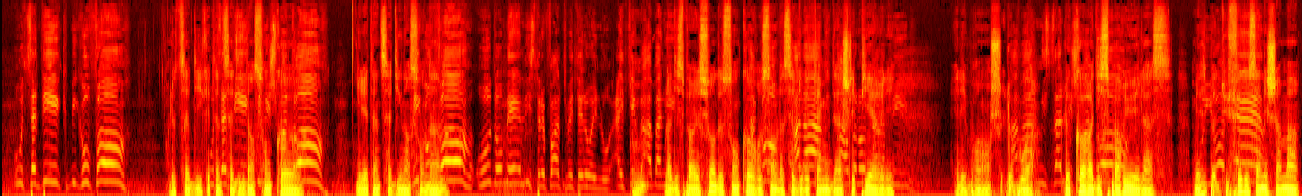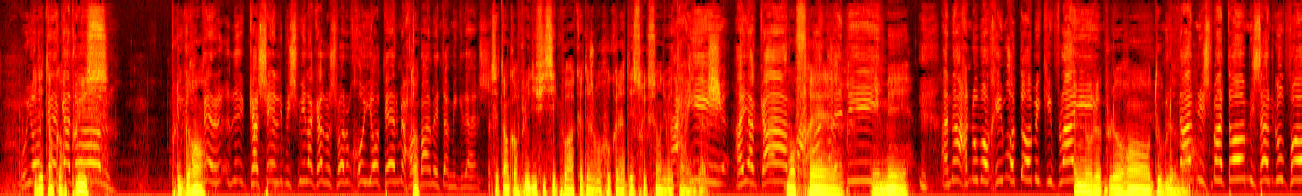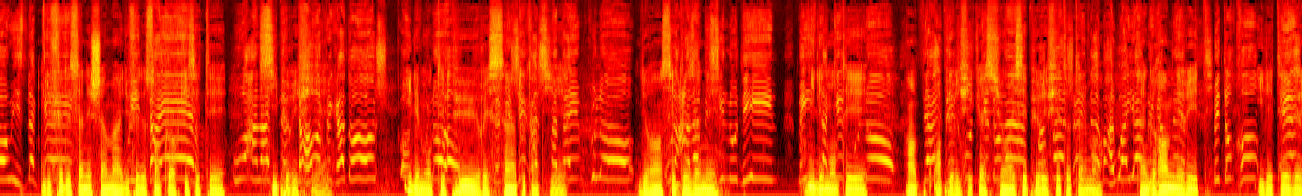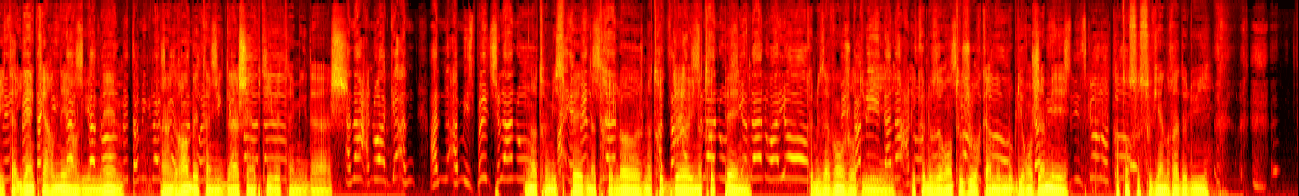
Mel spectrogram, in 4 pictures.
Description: Traduction Simultnée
